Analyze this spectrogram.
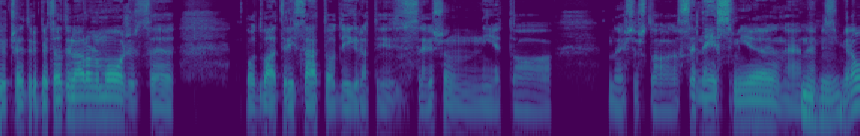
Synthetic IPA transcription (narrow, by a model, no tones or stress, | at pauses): ut͡ʃet̪iɾipet̪saːt̪inaːɾaʋnomo̞ʒɛʃse | pod̪ʋaːt̪ɾiːsaːt̪aod̪iɡɾat̪iseʃonːijet̪o̰ː | nḛʃt̪oʃt̪o̞̰senesmijenɛnebismmi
